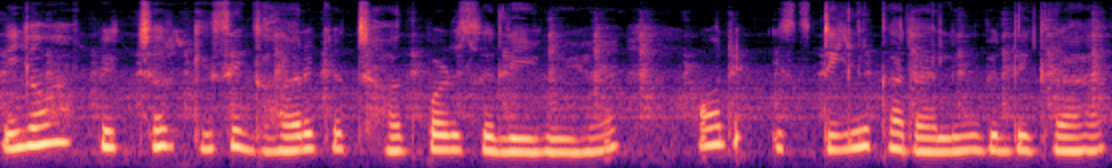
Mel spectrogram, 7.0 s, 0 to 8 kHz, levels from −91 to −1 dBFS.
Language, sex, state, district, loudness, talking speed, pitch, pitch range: Hindi, female, Jharkhand, Palamu, -16 LUFS, 165 wpm, 235 Hz, 210-265 Hz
